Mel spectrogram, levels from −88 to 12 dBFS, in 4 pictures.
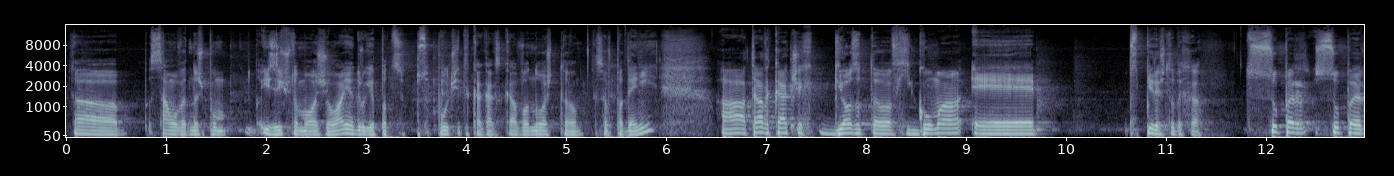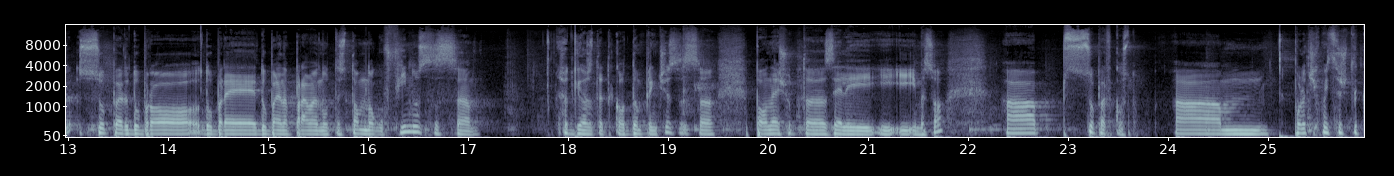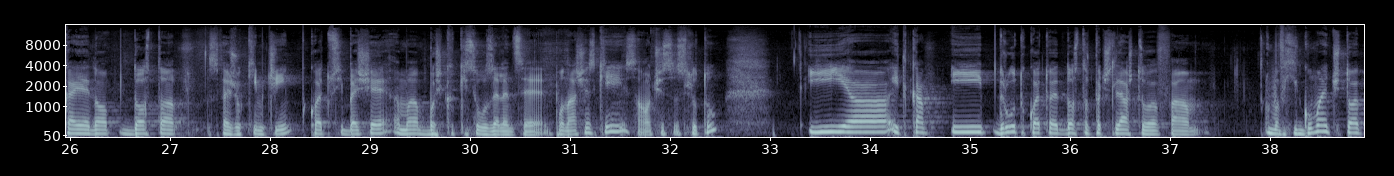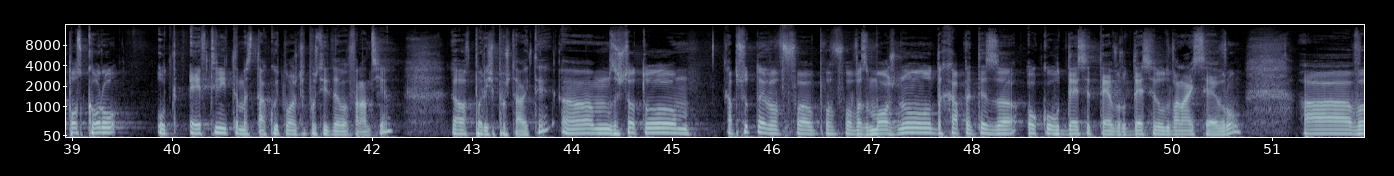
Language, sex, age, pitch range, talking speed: Bulgarian, male, 30-49, 115-140 Hz, 135 wpm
